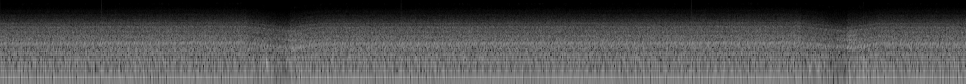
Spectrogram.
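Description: A heavy truck engine drones steadily from inside the cab.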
